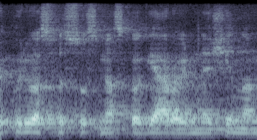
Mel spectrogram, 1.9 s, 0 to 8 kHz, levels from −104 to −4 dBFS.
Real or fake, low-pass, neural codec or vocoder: real; 7.2 kHz; none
